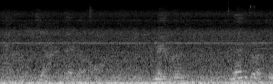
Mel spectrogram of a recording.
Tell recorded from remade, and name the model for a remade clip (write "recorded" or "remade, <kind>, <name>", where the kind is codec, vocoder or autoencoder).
recorded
